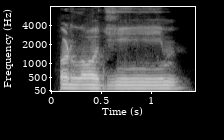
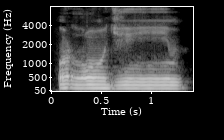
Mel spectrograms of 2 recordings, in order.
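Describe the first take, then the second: Both takes have the same delivery.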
